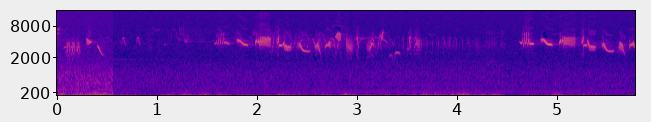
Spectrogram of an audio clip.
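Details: Common Whitethroat singing along the sea wall at RSPB Rainham Marshes on a windy spring morning: quick, scratchy, chattering phrases in short bursts with brief pauses, over a steady roar of wind.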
